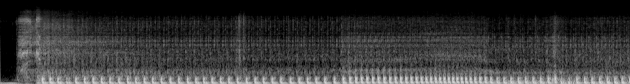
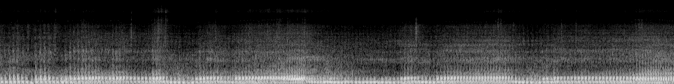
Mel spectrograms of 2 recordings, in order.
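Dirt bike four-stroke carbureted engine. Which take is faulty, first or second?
first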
